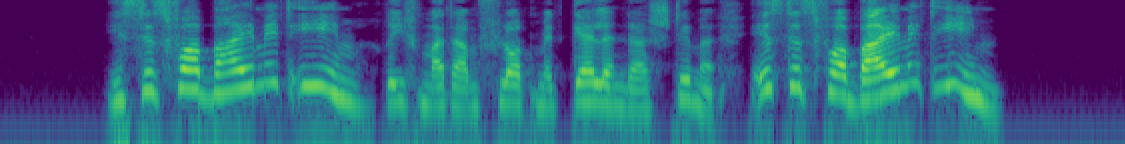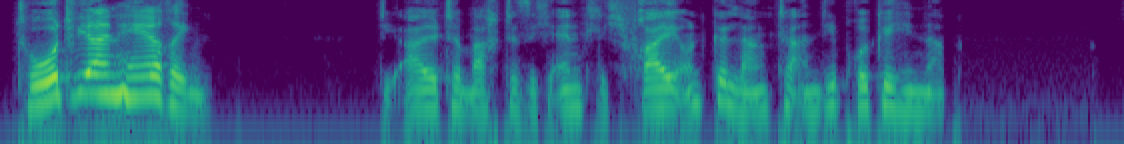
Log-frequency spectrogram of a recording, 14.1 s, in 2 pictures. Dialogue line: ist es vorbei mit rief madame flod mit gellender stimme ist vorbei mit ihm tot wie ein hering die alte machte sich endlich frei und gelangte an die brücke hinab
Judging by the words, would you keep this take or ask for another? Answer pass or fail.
fail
